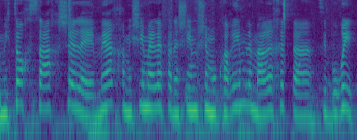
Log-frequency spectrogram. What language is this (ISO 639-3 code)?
heb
